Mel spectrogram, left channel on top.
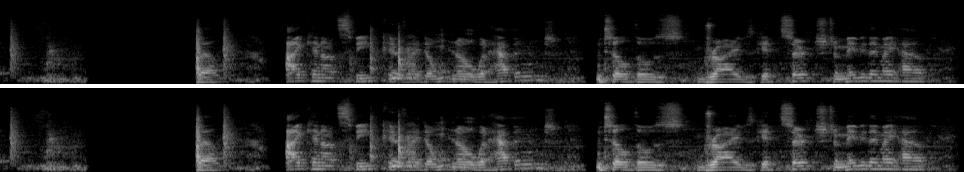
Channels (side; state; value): left; quieter; 3.7 dB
